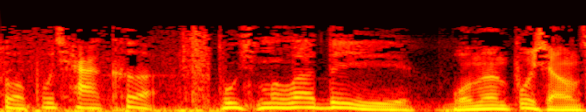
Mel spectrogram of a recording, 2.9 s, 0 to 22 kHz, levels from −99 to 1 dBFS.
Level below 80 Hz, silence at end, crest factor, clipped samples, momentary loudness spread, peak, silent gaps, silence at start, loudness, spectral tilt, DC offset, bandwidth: -40 dBFS; 0 s; 16 dB; under 0.1%; 6 LU; -12 dBFS; none; 0 s; -29 LUFS; -6.5 dB/octave; under 0.1%; 8.4 kHz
